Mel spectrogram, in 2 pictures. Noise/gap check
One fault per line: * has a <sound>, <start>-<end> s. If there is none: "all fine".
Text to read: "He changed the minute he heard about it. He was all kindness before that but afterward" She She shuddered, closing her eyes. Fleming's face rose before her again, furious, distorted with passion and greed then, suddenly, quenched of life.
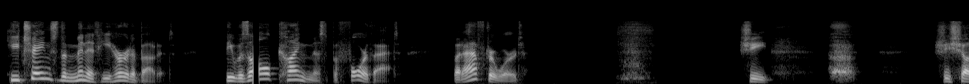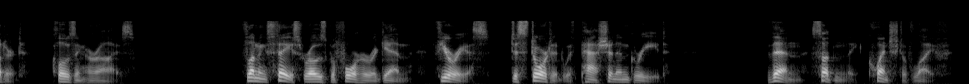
* has a dropout, 2.5-2.6 s
* has a sniff, 6.2-6.6 s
